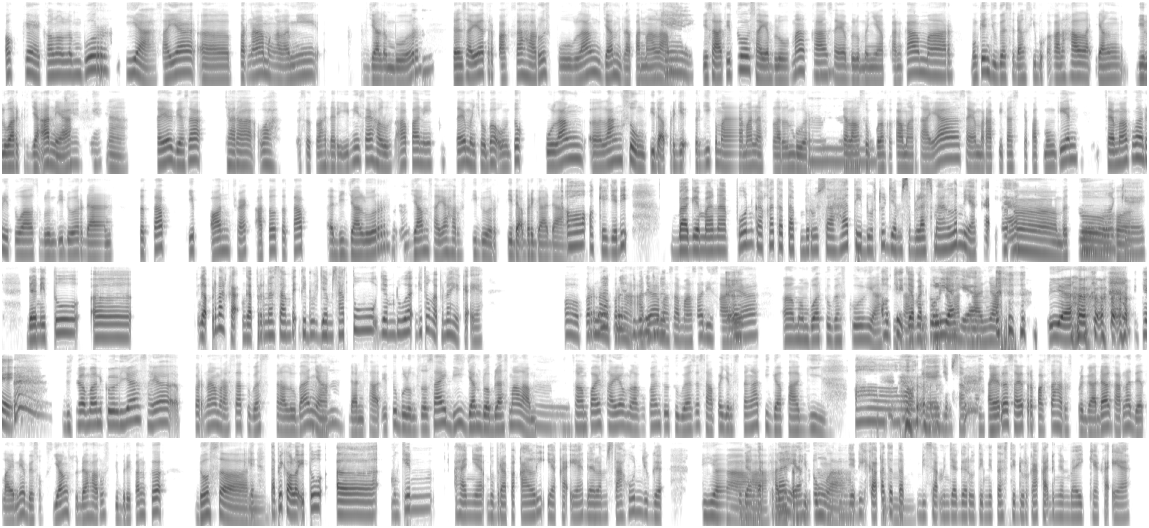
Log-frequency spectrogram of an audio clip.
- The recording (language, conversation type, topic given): Indonesian, podcast, Bisa ceritakan rutinitas tidur seperti apa yang membuat kamu bangun terasa segar?
- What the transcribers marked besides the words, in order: other background noise; in English: "keep on track"; laugh; chuckle; tapping; chuckle; in English: "deadline-nya"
